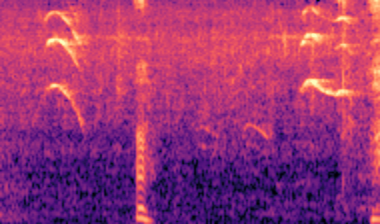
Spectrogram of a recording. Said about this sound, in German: Ja. Ach, oh ja, es ist der Tapir. Genau, ja, genau.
